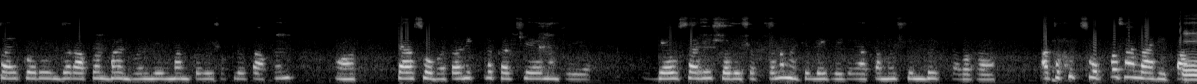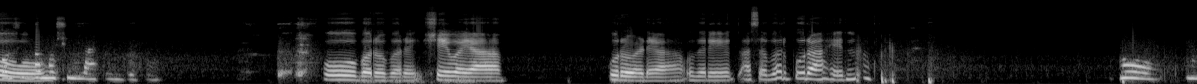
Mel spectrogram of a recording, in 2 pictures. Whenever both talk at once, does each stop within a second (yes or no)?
yes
